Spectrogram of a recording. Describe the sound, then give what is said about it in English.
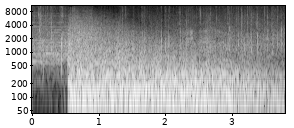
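A cannon blast hits suddenly after a moment of quiet, a loud, sharp boom that turns straight into a broad, sustained roar and then thins out slowly over the next few seconds. “they really turned up the cannon this year”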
